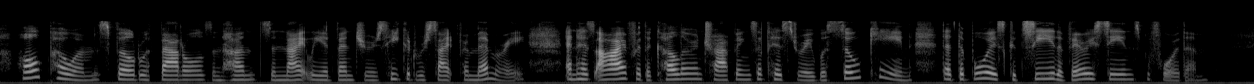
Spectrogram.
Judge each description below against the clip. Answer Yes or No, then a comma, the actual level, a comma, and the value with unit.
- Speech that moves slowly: No, average, 180 wpm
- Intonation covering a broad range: No, average, 3.1 semitones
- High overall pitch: Yes, high, 220 Hz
